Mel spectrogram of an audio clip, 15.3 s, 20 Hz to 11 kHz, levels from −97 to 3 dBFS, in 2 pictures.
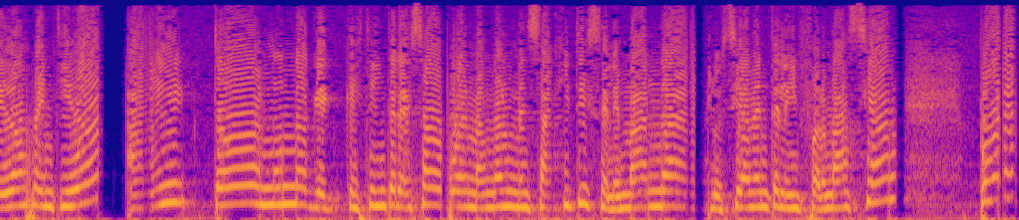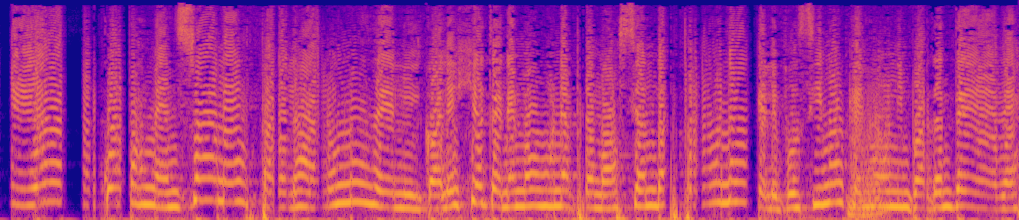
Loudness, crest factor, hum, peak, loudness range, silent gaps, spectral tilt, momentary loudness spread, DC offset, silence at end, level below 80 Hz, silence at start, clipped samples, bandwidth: -19 LUFS; 12 dB; none; -8 dBFS; 2 LU; none; -4.5 dB/octave; 5 LU; 0.3%; 0 s; -34 dBFS; 0 s; under 0.1%; 11 kHz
